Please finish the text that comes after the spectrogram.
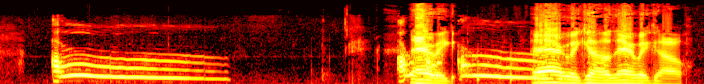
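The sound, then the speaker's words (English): A person imitates a wolf howl: first a steady, slightly falling howl of about two seconds, then after a pause a louder, longer, wavering howl. “Give us a wolf howl.”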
